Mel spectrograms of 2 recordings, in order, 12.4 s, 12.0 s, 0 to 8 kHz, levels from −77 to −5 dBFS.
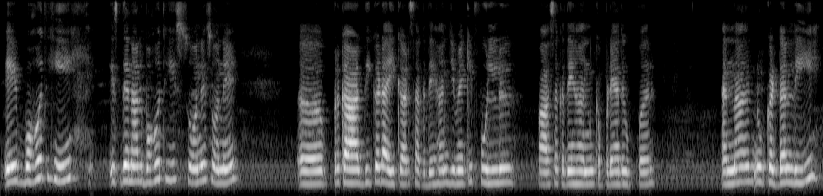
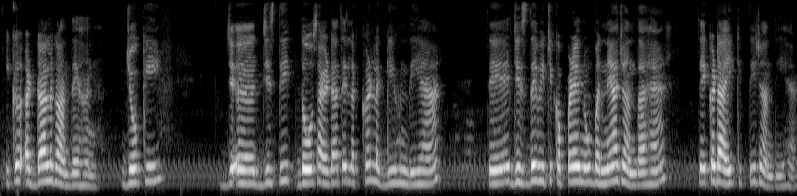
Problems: none marked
